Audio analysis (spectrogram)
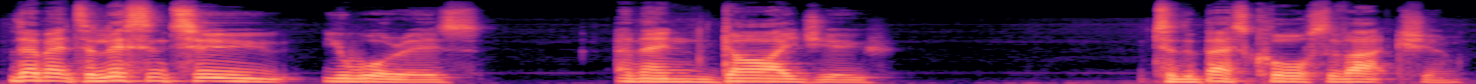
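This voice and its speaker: A man's voice: mid-range voice, takes it slowly, pauses often, warm tone. A man telling a personal story to camera in a rambling, hesitant way, with many restarts, and earnest frustration when he recounts his grievances. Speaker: vlogger.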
